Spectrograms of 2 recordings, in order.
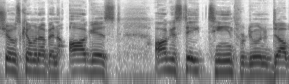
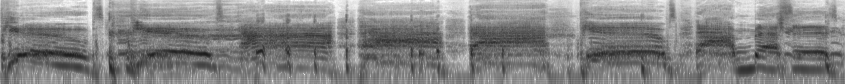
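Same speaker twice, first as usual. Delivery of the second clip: put-on wailing. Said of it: "this was my impression of how Sarah sees me".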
